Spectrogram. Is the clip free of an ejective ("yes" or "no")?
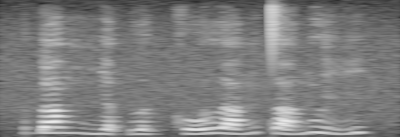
yes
